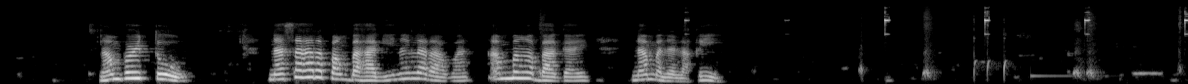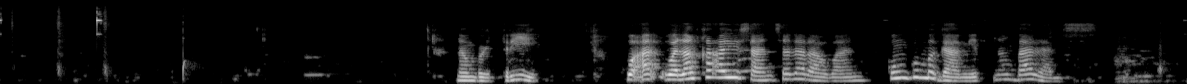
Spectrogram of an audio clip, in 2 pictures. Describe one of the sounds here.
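A young woman speaks calmly through a microphone, reading out.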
